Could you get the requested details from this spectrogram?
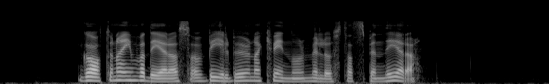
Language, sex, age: Swedish, female, 28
